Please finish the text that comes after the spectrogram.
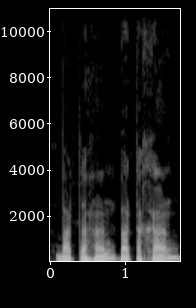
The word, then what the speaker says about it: Bardahan: Bardahan?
